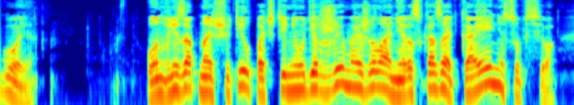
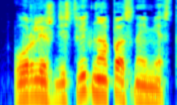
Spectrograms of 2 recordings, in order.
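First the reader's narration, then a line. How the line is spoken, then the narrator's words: Plain. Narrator (Russian): сказал он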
